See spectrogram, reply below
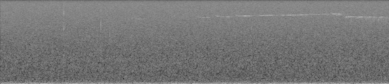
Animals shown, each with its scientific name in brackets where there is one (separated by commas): Golden-crowned Kinglet (Regulus satrapa)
